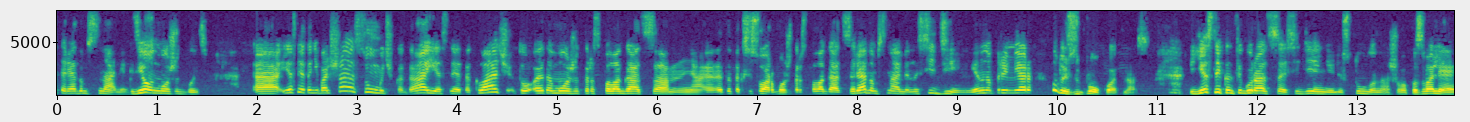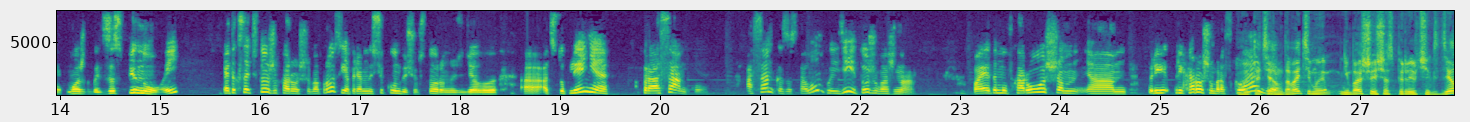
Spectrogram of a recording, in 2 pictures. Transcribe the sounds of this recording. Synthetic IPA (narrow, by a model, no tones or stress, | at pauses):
t̪əɾʲad̪əmsnamʲɪ̰ɡdʲeo̞nmo̞ʐɨt̪̚bɨtʲ | əjesʲlʲɪɛt̪ənʲɪbɐlʲʂajəsumət͡ɕkəd̪ajesʲlʲɪɛt̪əklˠat͡ɕt̪o̞ʔɛt̪əmo̞ʐɨt̪rəspəlˠɐɡat̪səəɛt̪ət̪ɐksʲɪsʊarmo̞ʐɨt̪rəspəlˠɐɡat̪səɾʲad̪əmsnamʲɪnəsʲɪdʲenʲɪjənəpɾʲɪmʲe̞rnut̪o̞ɪtʲzbo̞kʊɐt̪̚na̰sjesʲlʲɪkənfʲɪɡʊɾat̪sɨjəsʲɪdʲenʲɪjəilʲɪst̪ulˠənaʂəvəpəzvɐlʲæjɪt̪mo̞ʐɨt̪̚bɨtʲzəspʲɪno̞j | ɛt̪əkst̪atʲɪt̪o̞ʐɨxɐɾo̞ʂɨjvɐpɾo̞sjapɾʲamnəsʲɪkund̪ʊɪɕʲfst̪o̞ɾənʊzʲdʲe̞lˠəjʊə̰ɐ̰t̪st̪ʊplʲenʲɪjə | pɾəɐsankʊ | ɐsankəzəst̪ɐlˠo̞mpəɪdʲejɪt̪o̞ʐɨvɐʐna̰ | pɐɛt̪əmʊfxɐɾo̞ʂɨməpɾʲɪpɾʲɪxɐɾo̞ʂɨmrɐsklˠat̪ɐtjanəd̪ɐvajtʲɪmɨnʲɪbɐlʲʂojɕːaspʲɪɾʲɪɾɨfɕɪkzʲdʲe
